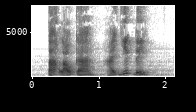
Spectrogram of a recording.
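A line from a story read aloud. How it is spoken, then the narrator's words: Arrogant laugh, loud shout. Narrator (Vietnamese): Y cuồng ngạo cười một tiếng, đồng thời hét lớn nói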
